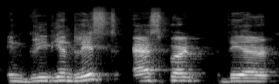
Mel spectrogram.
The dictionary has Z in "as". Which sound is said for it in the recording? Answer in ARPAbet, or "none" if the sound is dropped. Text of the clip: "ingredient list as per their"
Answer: S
